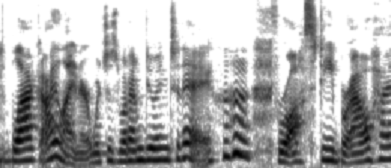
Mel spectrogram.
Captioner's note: chuckles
